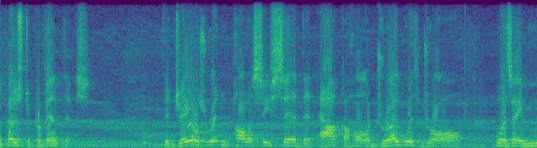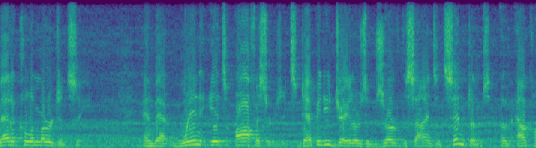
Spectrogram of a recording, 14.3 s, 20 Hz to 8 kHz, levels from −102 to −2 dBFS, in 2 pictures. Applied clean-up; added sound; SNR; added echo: none; Fire; 14 dB; none.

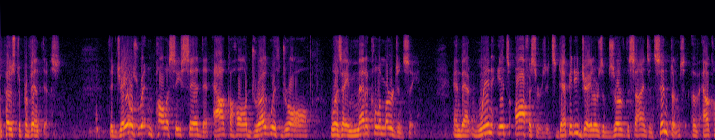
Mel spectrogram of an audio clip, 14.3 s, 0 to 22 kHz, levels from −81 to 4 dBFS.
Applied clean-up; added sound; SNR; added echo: none; none; none; none.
